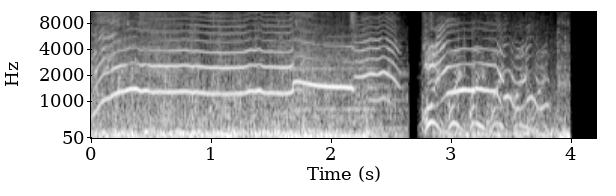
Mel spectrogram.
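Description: A young woman's voice-acted scream: one long high-pitched cry held for about two and a half seconds, rising at the start and jumping up in pitch before it breaks off, over background music. After a brief gap comes a run of quick, short shouted syllables, like rhythmic "hup" calls.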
